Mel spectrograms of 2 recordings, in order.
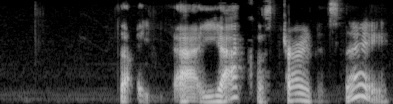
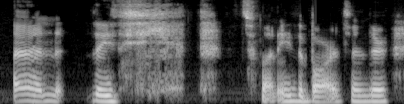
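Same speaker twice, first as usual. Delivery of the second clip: ordinary delivery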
